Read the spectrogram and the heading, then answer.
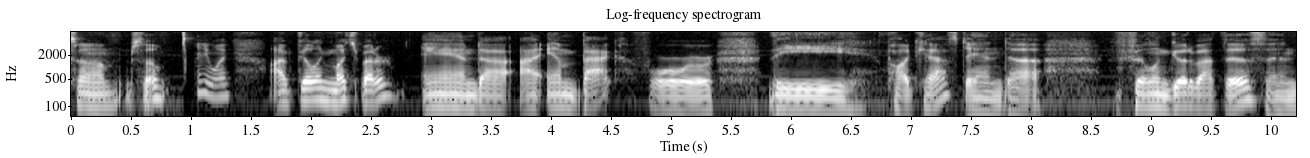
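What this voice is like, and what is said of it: Slightly different, congested-sounding voice. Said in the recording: “Having a little bit of a sinus infection apparently now, as you may have noticed, my voice is a little different.”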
